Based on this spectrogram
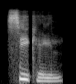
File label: "seakale", Indian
